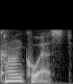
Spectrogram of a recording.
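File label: "conquest", US English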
